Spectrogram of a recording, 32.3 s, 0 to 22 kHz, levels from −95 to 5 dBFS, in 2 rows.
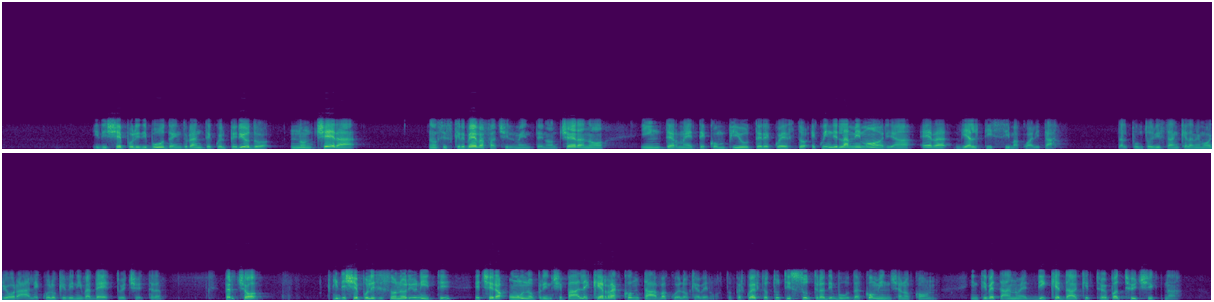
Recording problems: high frequencies cut off; severe; nothing above 4 kHz
thin; somewhat; fading below 300 Hz

